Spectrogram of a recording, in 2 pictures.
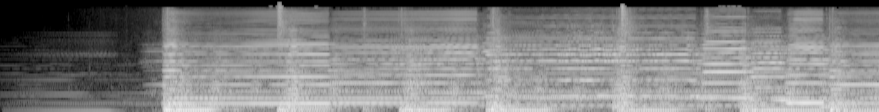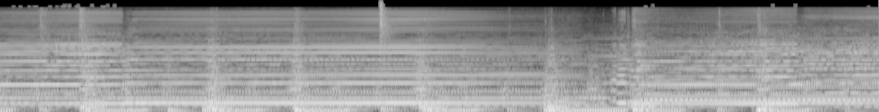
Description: melodia in la min, tango

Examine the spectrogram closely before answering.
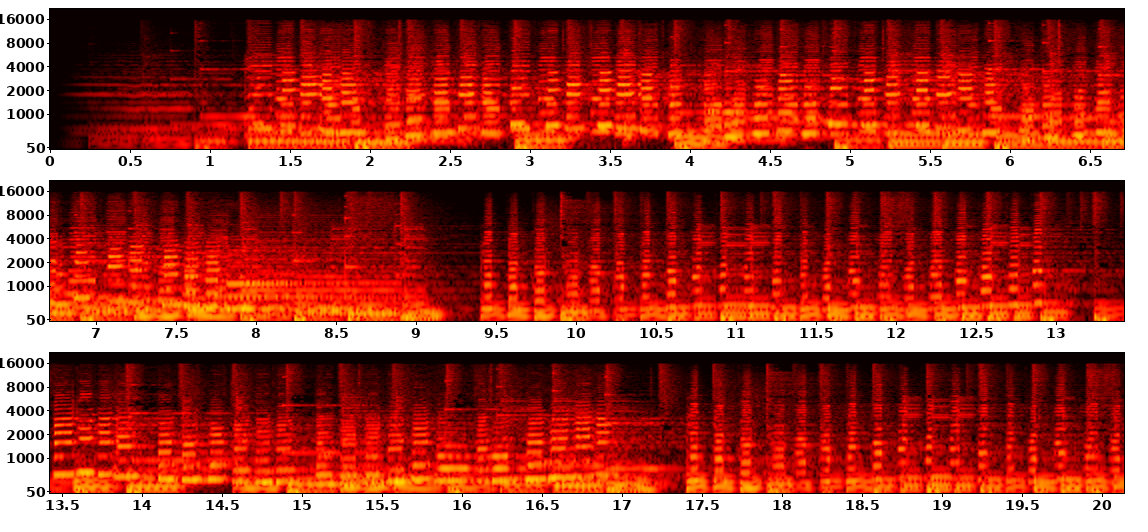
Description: duetto

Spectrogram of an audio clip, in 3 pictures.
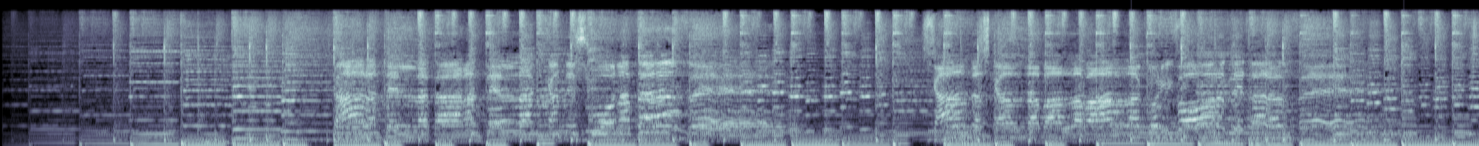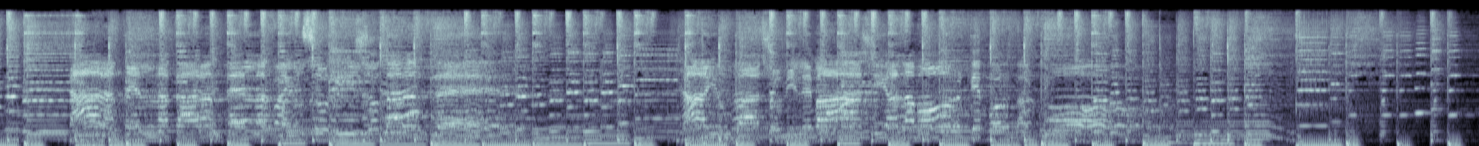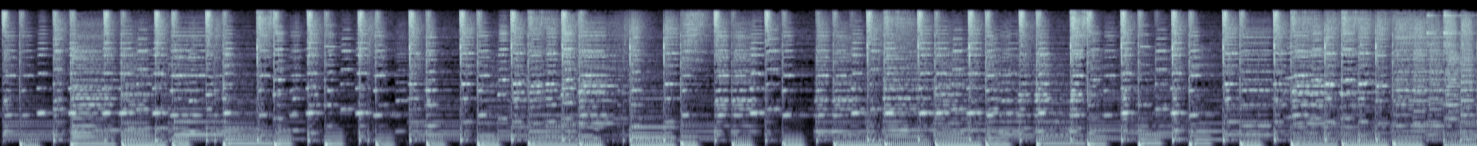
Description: la tarantella

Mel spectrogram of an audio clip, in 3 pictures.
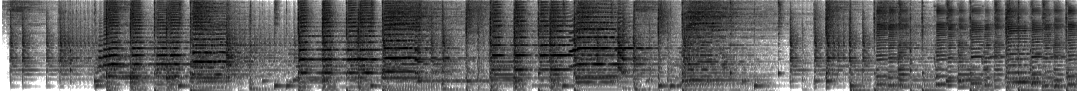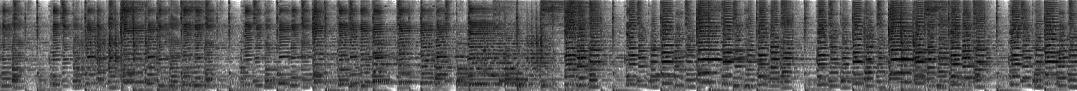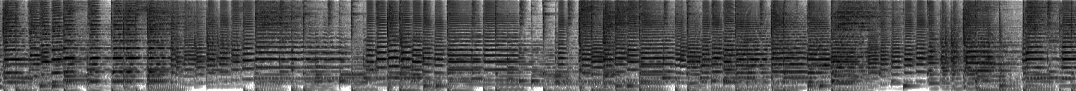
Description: mambo

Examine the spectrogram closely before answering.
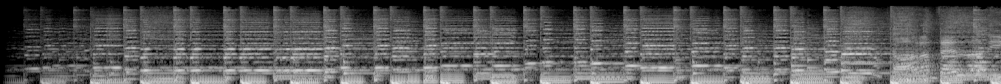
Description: tarantella di paese

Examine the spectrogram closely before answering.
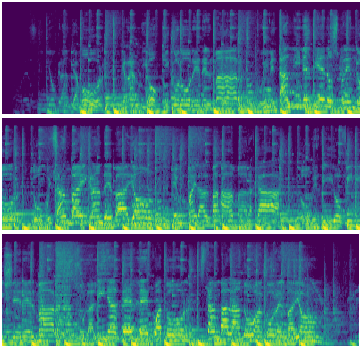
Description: maraca

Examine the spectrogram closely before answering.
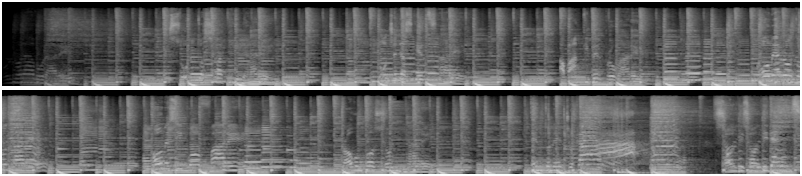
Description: dance

